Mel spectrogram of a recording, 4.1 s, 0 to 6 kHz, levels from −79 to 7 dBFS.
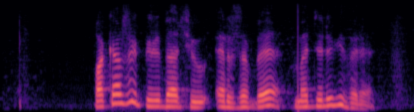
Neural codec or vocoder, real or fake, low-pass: codec, 24 kHz, 0.9 kbps, WavTokenizer, medium speech release version 1; fake; 5.4 kHz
